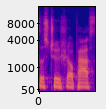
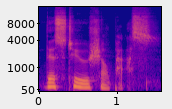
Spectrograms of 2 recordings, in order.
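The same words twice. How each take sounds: First: The phrase is said very fast. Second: The phrase is said slowly.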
